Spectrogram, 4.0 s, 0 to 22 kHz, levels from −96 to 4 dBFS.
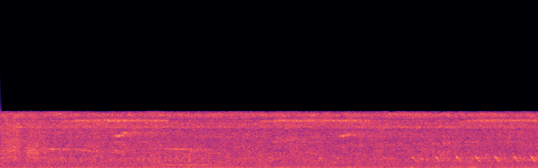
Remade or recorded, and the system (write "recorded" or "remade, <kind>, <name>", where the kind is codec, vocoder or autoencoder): remade, vocoder, Vocos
